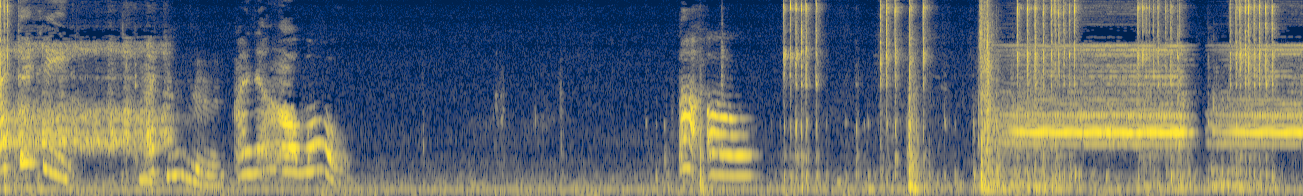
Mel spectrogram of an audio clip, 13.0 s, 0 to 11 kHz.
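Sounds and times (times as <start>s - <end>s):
toy pieces clicking: 0.0s - 0.3s, 7.8s - 9.4s, 10.1s - 13.0s.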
